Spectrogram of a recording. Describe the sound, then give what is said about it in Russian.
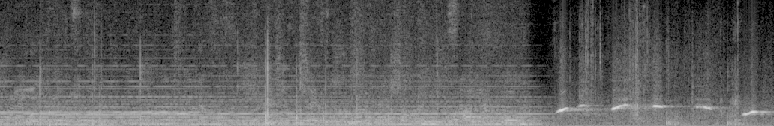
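Whistling by a person, heard as a quick run of about five short, bright whistled notes that follow several seconds of low background rumble and clutter. “Не свисти, денег не будет.”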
